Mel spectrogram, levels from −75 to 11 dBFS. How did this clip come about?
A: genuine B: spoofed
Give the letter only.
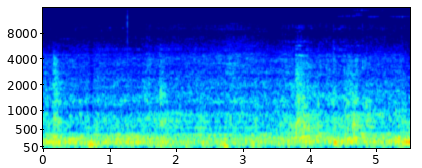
A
